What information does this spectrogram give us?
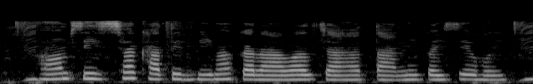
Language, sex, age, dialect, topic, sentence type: Bhojpuri, female, 25-30, Southern / Standard, banking, question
